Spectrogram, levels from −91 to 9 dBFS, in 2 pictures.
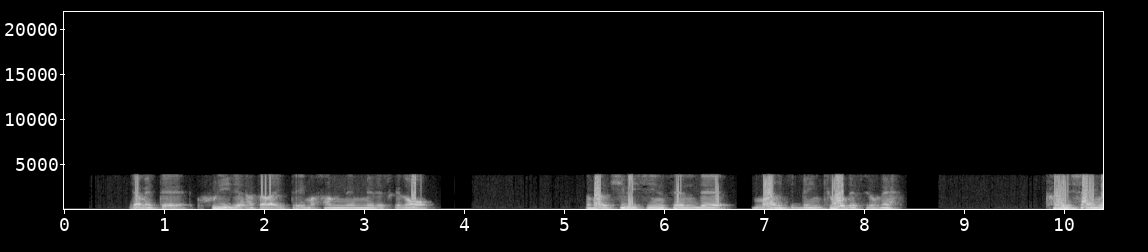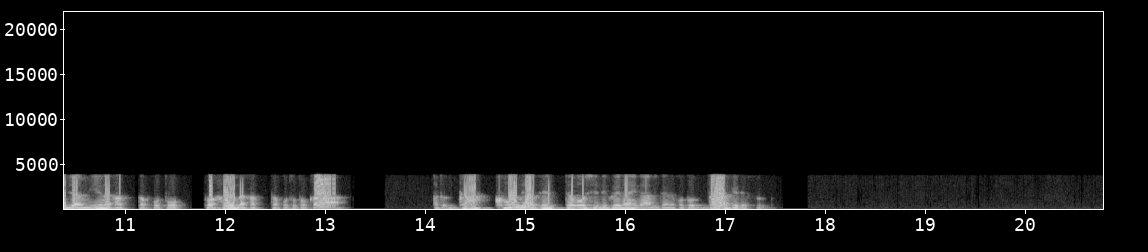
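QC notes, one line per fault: Throughout, integer overflow: speech peaks pushed about 6 dB past full scale wrap to the opposite sign instead of being limited, so around half a percent of samples jump across the full range, producing violent cracks on loud syllables, far sharper than clipping.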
